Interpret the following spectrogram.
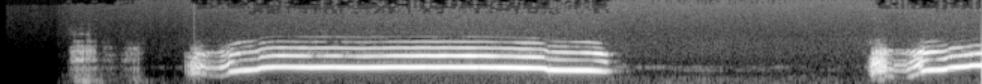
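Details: Coyote howling: two short yips lead into a long, steady, level howl with rich harmonics that drops slightly at its end, followed by a pause and a new howl that sweeps upward.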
